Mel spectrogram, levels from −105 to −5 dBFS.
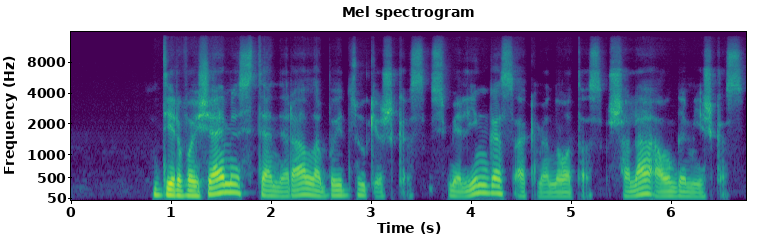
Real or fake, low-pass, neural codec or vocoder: fake; 14.4 kHz; autoencoder, 48 kHz, 128 numbers a frame, DAC-VAE, trained on Japanese speech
